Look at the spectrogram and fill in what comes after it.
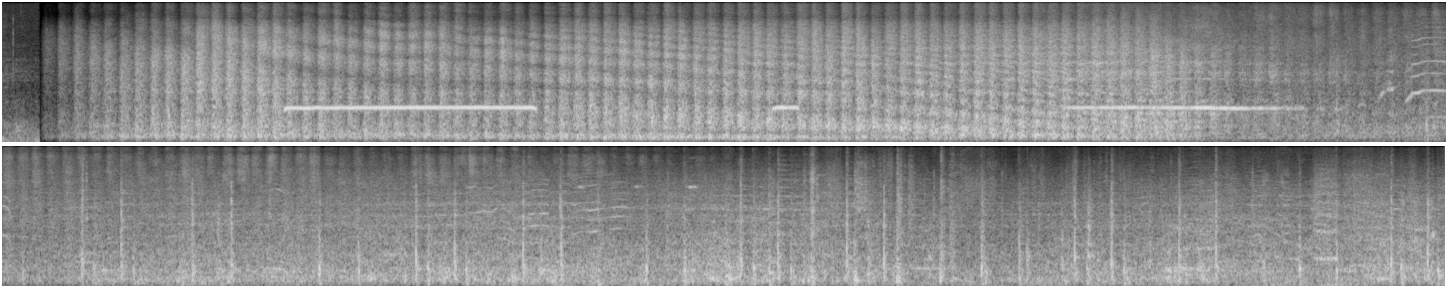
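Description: Thomas the Tank Engine replica locomotive passing with its train, its whistle blowing one steady note in two long blasts with a short toot between. After about thirteen seconds it gives way to the quieter clickety-clack of the wooden-bodied passenger coaches rolling over the rail joints.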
